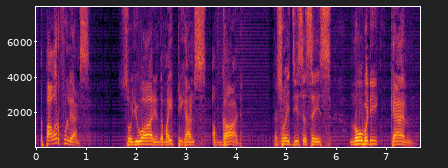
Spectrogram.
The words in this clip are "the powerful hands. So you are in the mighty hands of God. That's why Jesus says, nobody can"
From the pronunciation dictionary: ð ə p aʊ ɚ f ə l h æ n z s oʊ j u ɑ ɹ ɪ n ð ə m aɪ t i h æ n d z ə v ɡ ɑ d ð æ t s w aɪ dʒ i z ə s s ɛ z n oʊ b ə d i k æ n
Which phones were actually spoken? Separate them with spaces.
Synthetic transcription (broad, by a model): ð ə p aʊ ɚ f ə l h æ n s s oʊ j u ɑ ɹ ɪ n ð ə m aɪ t i h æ n d s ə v ɡ ɑ d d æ t s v aɪ dʒ i s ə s s ɛ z n oʊ b ə d i k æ n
